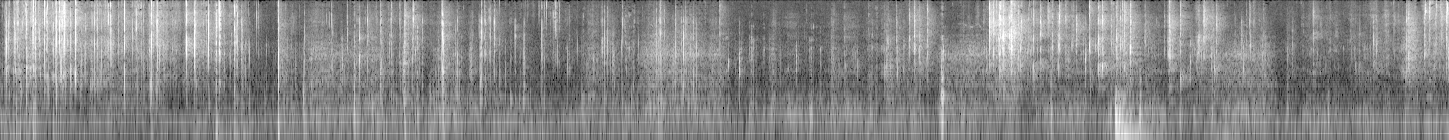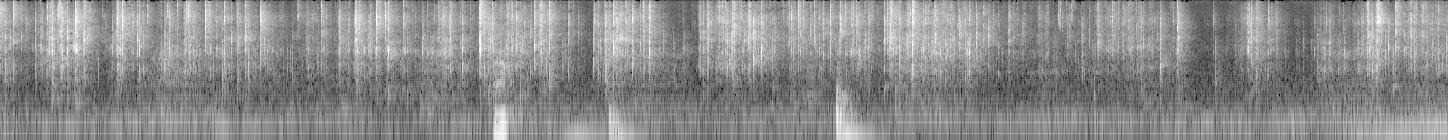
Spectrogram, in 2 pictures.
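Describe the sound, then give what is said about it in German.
A chocolate bar wrapper crinkles and crackles almost continuously as the rest of the bar is eaten, in irregular bursts of crisp, bright rustling that rise and fall in loudness for about half a minute. “Jetzt muss ich ein bisschen näher ans Knisterpapier ran, sonst sau ich mir hier alles ein.”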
